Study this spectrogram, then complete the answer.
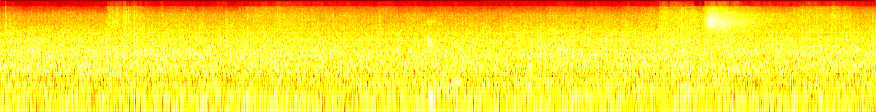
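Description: A truck engine in the SnowRunner video game chugs along steadily, a constant low rumble throughout with a faint air-brake-like hiss near the end and no talking.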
